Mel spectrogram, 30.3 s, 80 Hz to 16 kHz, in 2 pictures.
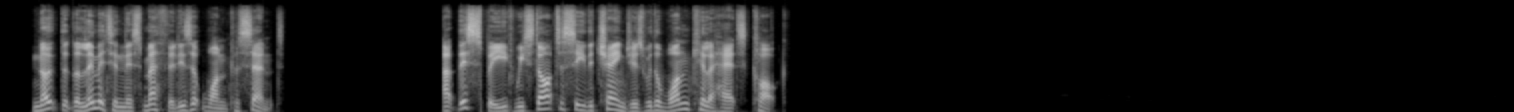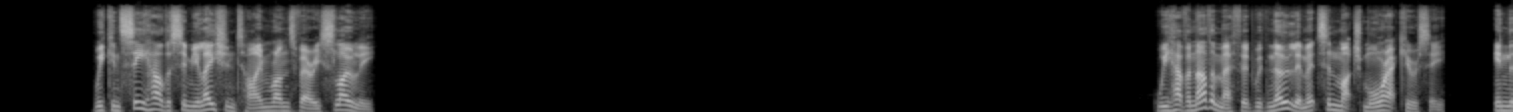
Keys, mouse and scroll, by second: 9.8-11.9 drag, 12.1-14.1 drag, 19.9-21.3 drag.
